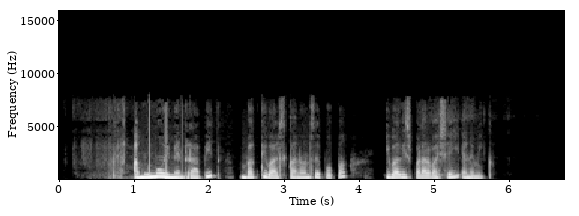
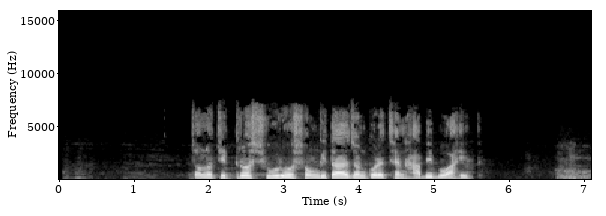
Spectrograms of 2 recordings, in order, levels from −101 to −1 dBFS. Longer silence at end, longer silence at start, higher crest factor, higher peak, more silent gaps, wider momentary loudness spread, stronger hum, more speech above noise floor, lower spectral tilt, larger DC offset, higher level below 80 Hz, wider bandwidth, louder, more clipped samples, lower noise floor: first, 1.1 s vs 0.25 s; second, 1 s vs 1.8 s; about the same, 14 dB vs 16 dB; about the same, 0 dBFS vs -2 dBFS; first, 4.25-4.32 s vs none; first, 15 LU vs 9 LU; neither; second, 49 dB vs 67 dB; first, -8.5 dB/octave vs -7 dB/octave; neither; first, -48 dBFS vs -60 dBFS; about the same, 7.2 kHz vs 7.2 kHz; about the same, -15 LUFS vs -16 LUFS; neither; second, -63 dBFS vs -83 dBFS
